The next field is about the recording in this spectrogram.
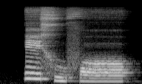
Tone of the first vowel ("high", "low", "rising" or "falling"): high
